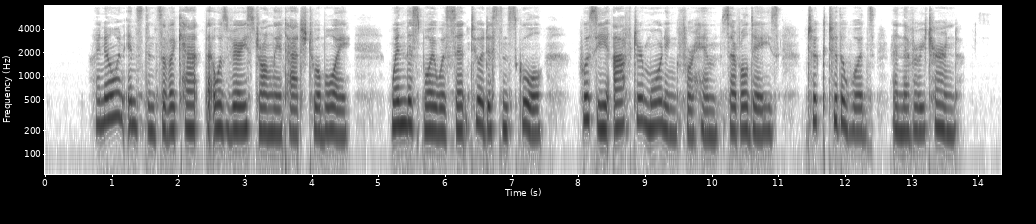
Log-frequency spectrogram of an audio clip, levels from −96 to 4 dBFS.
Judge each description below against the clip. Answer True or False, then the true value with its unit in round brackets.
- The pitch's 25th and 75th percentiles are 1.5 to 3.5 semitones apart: True (2.9 semitones)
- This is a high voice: True (205 Hz)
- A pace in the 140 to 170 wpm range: True (160 wpm)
